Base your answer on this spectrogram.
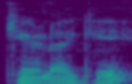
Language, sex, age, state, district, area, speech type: Kannada, male, 60+, Karnataka, Bangalore Rural, rural, read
